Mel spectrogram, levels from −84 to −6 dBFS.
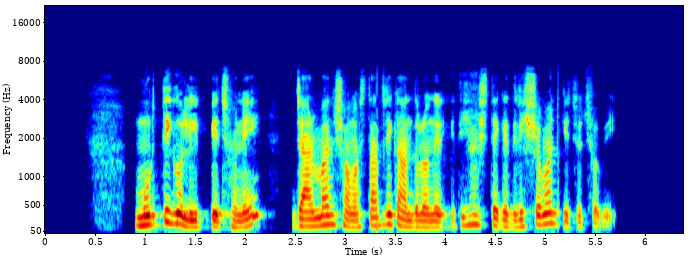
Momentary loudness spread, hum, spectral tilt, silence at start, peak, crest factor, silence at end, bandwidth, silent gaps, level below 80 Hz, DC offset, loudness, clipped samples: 14 LU; none; -7.5 dB/octave; 0.9 s; -2 dBFS; 16 dB; 0.7 s; 6.8 kHz; 2.35-2.46 s; -56 dBFS; under 0.1%; -18 LUFS; under 0.1%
